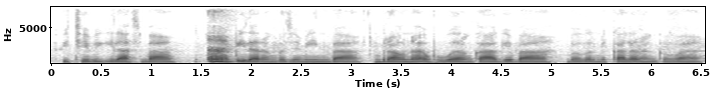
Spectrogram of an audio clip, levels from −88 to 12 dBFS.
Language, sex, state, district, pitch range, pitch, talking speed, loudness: Bhojpuri, female, Uttar Pradesh, Ghazipur, 150-160 Hz, 155 Hz, 195 wpm, -22 LUFS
